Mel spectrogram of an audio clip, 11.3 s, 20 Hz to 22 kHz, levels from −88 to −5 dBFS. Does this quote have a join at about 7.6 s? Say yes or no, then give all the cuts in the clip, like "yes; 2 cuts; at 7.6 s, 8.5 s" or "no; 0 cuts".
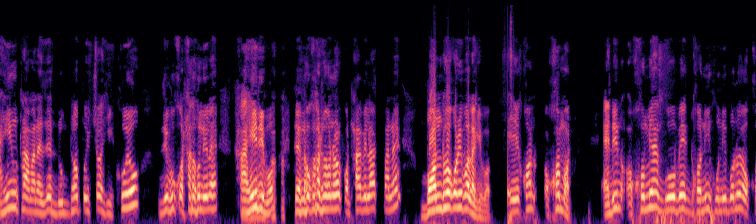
yes; 1 cut; at 7.6 s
